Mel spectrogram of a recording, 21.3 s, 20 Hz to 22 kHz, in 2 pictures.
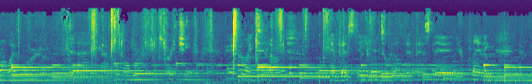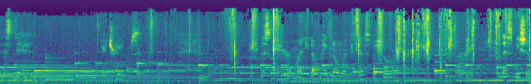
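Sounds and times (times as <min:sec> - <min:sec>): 
steady sustained music: 0:00.0 - 0:21.2
deck of oracle cards being shuffled: 0:01.2 - 0:07.5, 0:14.4 - 0:16.3, 0:17.5 - 0:21.2.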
